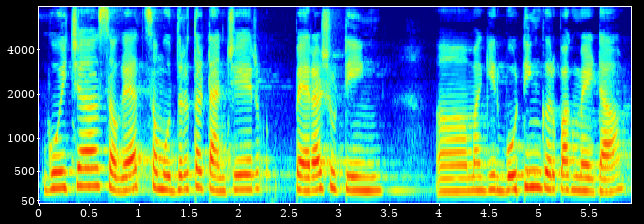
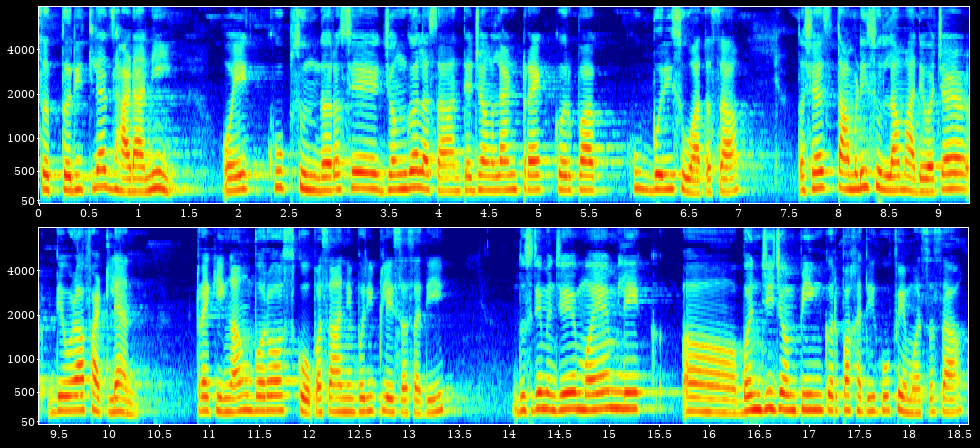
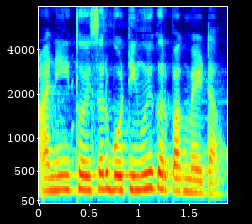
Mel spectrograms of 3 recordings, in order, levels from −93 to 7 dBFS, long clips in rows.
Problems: background sounds at intervals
